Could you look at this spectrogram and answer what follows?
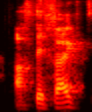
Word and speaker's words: RTFKT: so rtf and also the name is pronounced artifact even if we wrote it rtfkt it's because when we we started the company uh we wanted to call it artifact but we couldn't find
